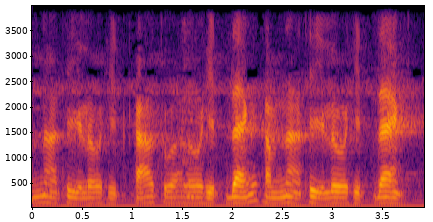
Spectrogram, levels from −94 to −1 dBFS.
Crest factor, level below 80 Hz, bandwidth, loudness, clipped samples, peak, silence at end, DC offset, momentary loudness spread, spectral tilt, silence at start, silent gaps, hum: 18 dB; -42 dBFS; 4 kHz; -23 LUFS; under 0.1%; -6 dBFS; 0 s; under 0.1%; 7 LU; -10 dB/octave; 0 s; none; none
